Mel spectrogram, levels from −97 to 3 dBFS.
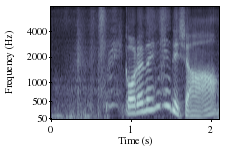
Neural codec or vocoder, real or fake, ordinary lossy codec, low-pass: codec, 16 kHz, 0.3 kbps, FocalCodec; fake; none; none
